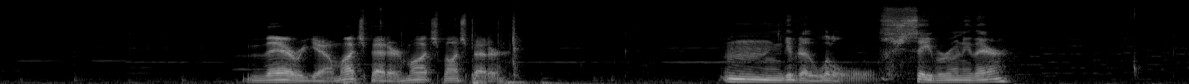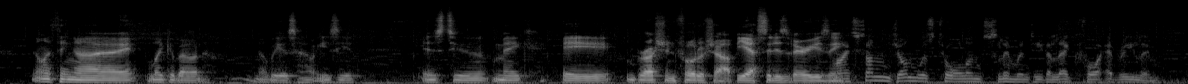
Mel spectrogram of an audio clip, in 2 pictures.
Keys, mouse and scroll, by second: 8.5 ctrl+s.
